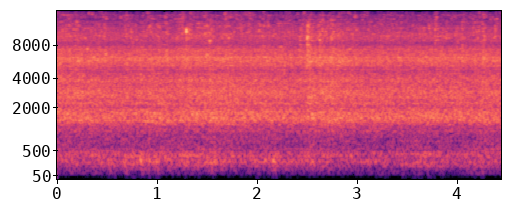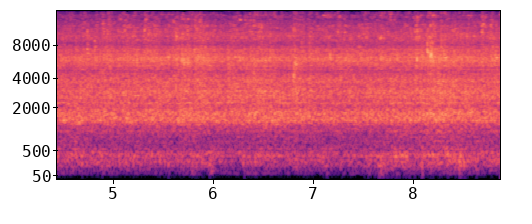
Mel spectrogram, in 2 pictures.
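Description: Steady rain falling, a dense even hiss that stays level throughout.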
